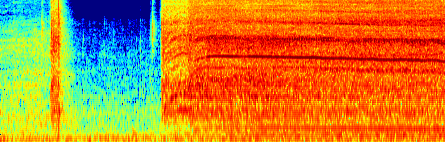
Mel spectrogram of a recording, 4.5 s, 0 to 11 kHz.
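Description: A power drill spins up during wiring work on a 1936 Oldsmobile, a loud, steady whirring drone that kicks in abruptly after a brief quiet pause and a short scrape, then holds continuously.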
